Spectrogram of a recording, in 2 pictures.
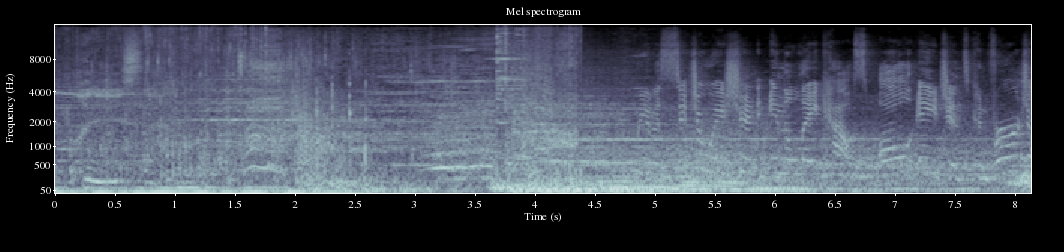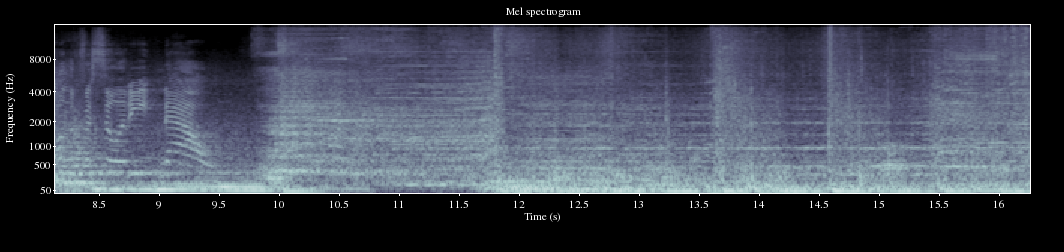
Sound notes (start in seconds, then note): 1.5 gasps; 3.1 inhuman scream; 11.6 horror music playing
